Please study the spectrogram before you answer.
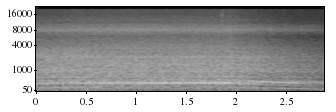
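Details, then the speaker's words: Volkswagen Golf 2 that overheats and stalls because its two-speed radiator fan won't switch on; fan powered directly via jumper wires, ignition off; steady whirring hum with even low tone, running smoothly at first speed. "Це перша скорость це друга скорость чи друга швидкість"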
